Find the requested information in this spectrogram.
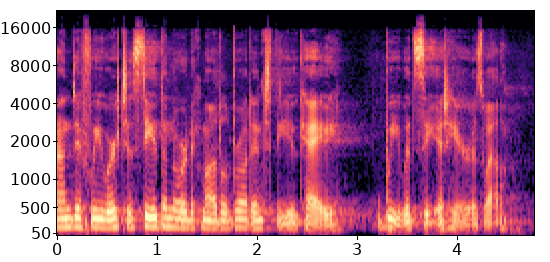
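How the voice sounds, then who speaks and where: In an Irish accent, the speaker keeps a moderate pace. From Ireland. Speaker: conference speaker, campaigner. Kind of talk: conference talk. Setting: conference hall with audience.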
